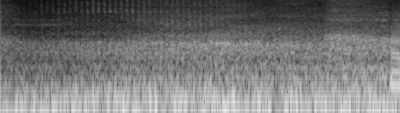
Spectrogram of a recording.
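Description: Steady wind rush and road noise from a TVS Jupiter scooter under way, with wind buffeting the microphone low and heavy.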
